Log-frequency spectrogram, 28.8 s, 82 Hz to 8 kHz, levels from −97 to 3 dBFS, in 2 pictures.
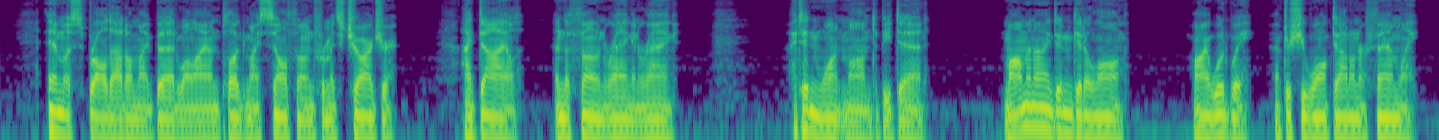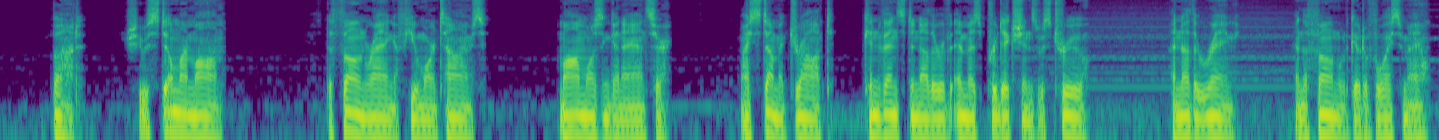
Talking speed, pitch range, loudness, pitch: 170 wpm, 85-95 Hz, -15 LUFS, 90 Hz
